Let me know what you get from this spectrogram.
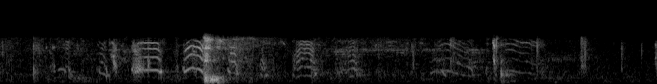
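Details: Several Bull Terrier puppies whimpering in thin arched cries that rise and fall, coming in clusters, with one louder scrape or bump partway through and a steady run of small yips afterwards.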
